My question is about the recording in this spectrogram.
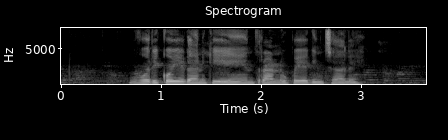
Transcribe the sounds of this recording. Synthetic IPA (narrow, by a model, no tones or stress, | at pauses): ʋoɾikɔːjɐɽaːnikieːjɐnt̪ɾaːnːiupɐjo̞ːɡiɲt͡ʃaːle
